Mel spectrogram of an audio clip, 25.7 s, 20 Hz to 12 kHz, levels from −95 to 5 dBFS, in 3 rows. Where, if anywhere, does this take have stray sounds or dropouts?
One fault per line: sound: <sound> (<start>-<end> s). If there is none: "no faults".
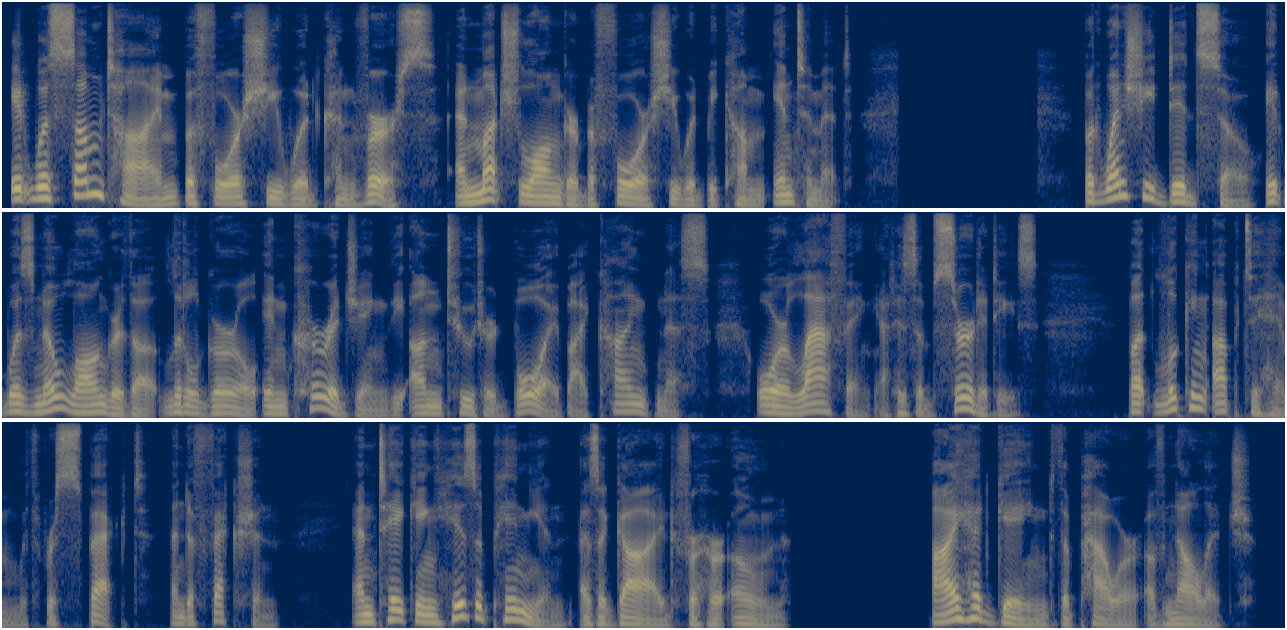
no faults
